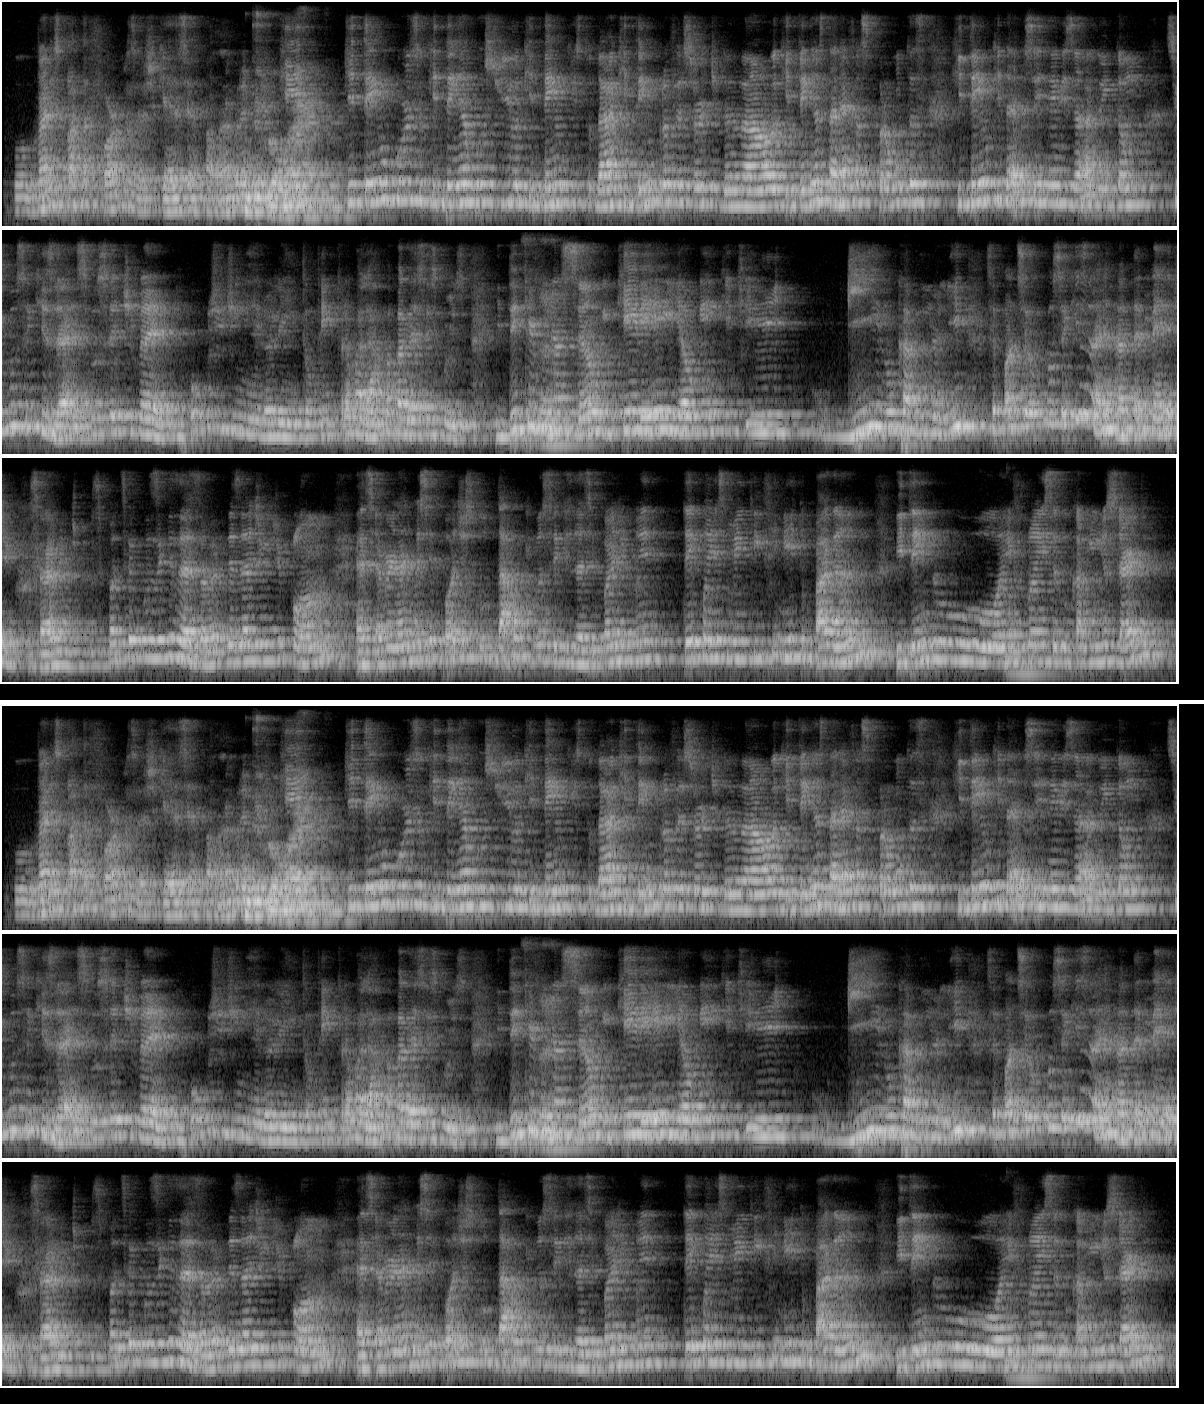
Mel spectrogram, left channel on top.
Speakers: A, on the left; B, in the centre.
A: várias plataformas, acho que essa é a palavra,
B: Muito conteúdo
A: que
B: online, né?
A: que tem o curso, que tem a apostila, que tem o que estudar, que tem o professor te dando a aula, que tem as tarefas prontas, que tem o que deve ser revisado. Então, se você quiser, se você tiver um pouco de dinheiro ali, então tem que trabalhar para pagar esses cursos. E determinação
B: Sim.
A: e querer e alguém que te guie no caminho ali, você pode ser o que você quiser, até médico, <laughs> sabe? Tipo, você pode ser o que você quiser, você vai precisar de um diploma, essa é a verdade, mas você pode estudar o que você quiser, você pode conhe- ter conhecimento infinito pagando e tendo a
B: Sim.
A: influência do caminho certo,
